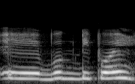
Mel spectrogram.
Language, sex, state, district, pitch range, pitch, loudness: Chhattisgarhi, female, Chhattisgarh, Raigarh, 265-280 Hz, 275 Hz, -13 LUFS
